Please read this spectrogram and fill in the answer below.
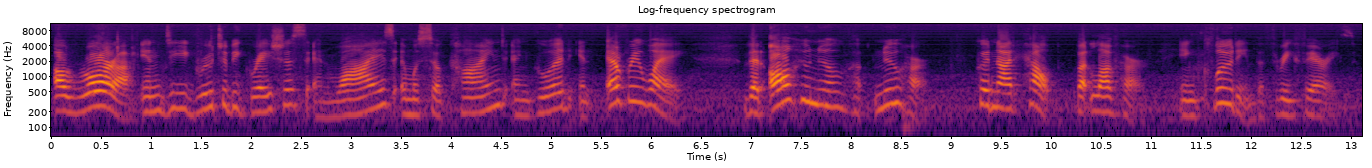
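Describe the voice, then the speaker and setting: A woman narrating a scripted fairy tale for a puppet show in a theatrical way, with dramatic pauses and emphasis. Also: medium pitch, very animated. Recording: muffled, faint background noise.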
